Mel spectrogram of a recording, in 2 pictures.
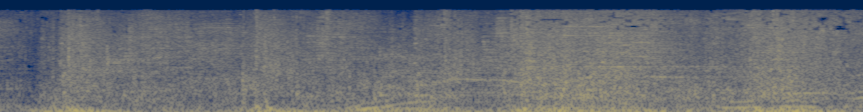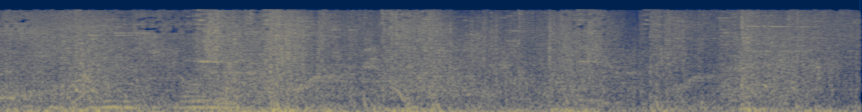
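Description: Spell blasts and impacts crackle and boom in a fast, busy fight.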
